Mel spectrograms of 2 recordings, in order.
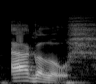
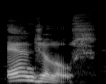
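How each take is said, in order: First: It is read as spelled, with no n sound. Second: It is said with an n sound before g. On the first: The speaker calls it wrong. "I spelled agalos" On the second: The speaker calls it right. "it's actually pronounced angelos"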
